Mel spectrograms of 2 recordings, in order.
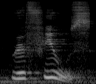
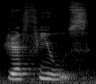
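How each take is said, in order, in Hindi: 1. ज़ोर दूसरे अक्षर पर है। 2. ज़ोर पहले अक्षर पर है। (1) "रिफ्यूज यानी इनकार करना" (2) "इस शब्द का दूसरा उच्चारण है रेफ्यूज यानी कचरा या वेस्ट"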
